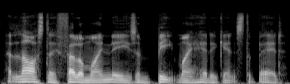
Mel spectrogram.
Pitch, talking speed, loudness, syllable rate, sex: 100 Hz, 290 wpm, -19 LUFS, 5.5 syllables/s, male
